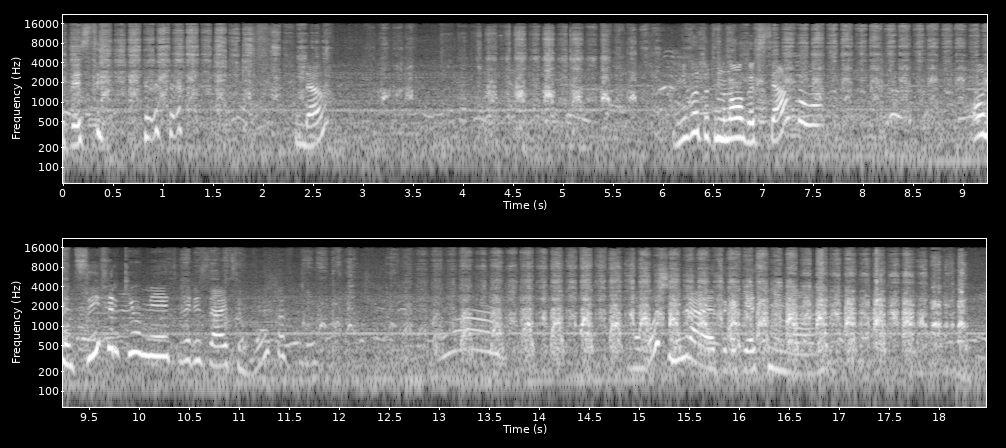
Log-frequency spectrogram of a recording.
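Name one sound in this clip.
A hacksaw cuts through thin metal with quick back-and-forth strokes.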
